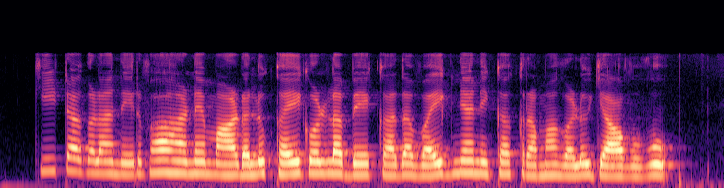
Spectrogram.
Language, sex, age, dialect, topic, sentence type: Kannada, female, 25-30, Mysore Kannada, agriculture, question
